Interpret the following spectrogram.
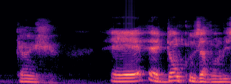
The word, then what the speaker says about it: Cunge: Je me suis un peu renseigné pour la prononciation, donc c'est Cunge.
